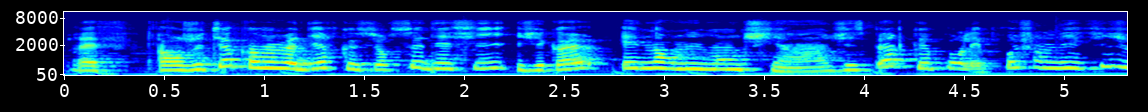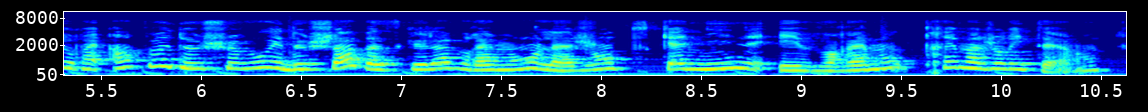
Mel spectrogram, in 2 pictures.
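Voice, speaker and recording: A woman hosts a video in a fairly high voice roughened by a hoarse smoker's rasp. She talks casually and directly to her viewers, in an informal, chatty way. The recording sounds a little dull and lo-fi. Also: animated, fairly quick, few pauses, a little mellow. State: hoarse, recovering from illness. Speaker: host of an animal photography channel.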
